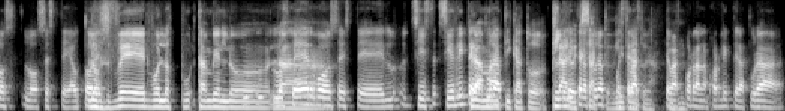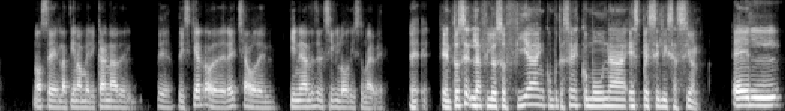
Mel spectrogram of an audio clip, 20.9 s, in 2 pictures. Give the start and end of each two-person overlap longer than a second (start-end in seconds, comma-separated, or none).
3.2-4.6, 7.5-9.2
